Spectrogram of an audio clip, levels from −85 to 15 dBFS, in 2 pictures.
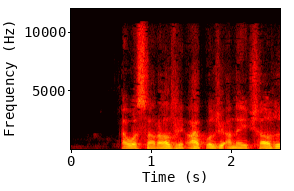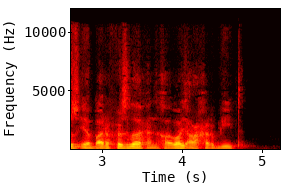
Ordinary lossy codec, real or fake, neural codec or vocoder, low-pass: AAC, 32 kbps; fake; codec, 16 kHz in and 24 kHz out, 0.6 kbps, FocalCodec, streaming, 4096 codes; 10.8 kHz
